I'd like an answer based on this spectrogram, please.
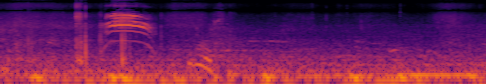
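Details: Street-living cat family of newborn kittens and their mother: one loud, high arching meow, rising then falling, about a second in, with a soft click before it, over steady low rumbling background noise.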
